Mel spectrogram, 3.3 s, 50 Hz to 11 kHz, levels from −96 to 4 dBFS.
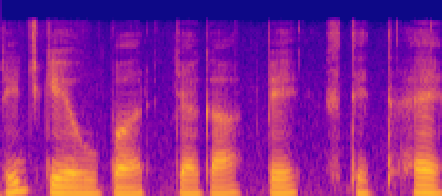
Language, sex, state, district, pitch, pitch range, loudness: Hindi, male, Himachal Pradesh, Shimla, 115 Hz, 110-120 Hz, -18 LUFS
